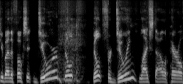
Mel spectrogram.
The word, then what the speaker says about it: Duer: That's one of the trademarks of Doer, but they're also built to last.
